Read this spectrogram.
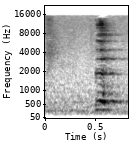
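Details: Woman who has had hiccups all day, recurring whenever she drinks water, eats or has candy: a single short, abrupt voiced catch in a quiet room; hiccup.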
